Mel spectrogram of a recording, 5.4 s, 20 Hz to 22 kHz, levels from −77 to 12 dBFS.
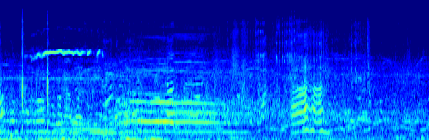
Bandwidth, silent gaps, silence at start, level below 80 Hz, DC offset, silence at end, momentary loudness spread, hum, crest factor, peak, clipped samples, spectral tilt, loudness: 16.5 kHz; none; 0 s; -44 dBFS; under 0.1%; 0 s; 13 LU; none; 20 dB; -12 dBFS; under 0.1%; -4 dB/octave; -32 LUFS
